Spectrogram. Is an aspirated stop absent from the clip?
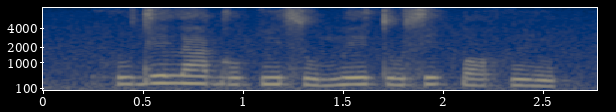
yes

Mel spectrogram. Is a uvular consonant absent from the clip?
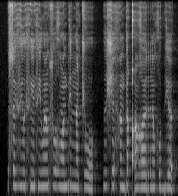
no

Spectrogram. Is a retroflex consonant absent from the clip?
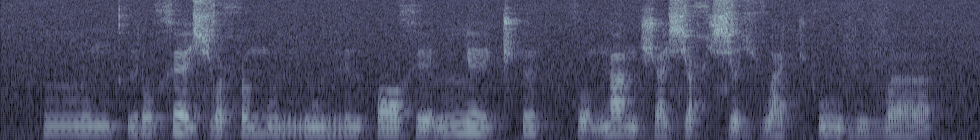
yes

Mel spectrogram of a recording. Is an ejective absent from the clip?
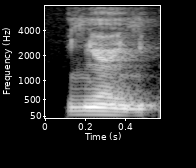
yes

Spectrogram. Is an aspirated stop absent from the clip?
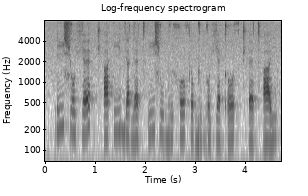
yes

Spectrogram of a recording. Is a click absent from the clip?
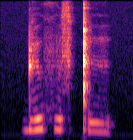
no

